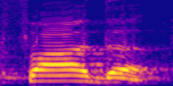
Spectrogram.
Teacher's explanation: It is a central vowel with neutral lip position. The tongue rising in British English is between half open and half closed position. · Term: schwa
